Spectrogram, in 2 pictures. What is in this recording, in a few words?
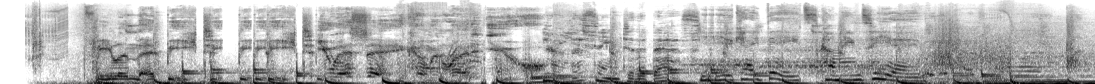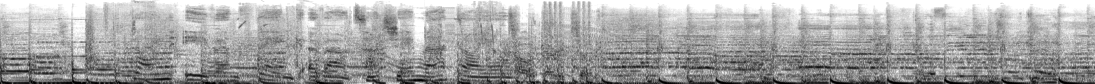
Promo British Voice Over UK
